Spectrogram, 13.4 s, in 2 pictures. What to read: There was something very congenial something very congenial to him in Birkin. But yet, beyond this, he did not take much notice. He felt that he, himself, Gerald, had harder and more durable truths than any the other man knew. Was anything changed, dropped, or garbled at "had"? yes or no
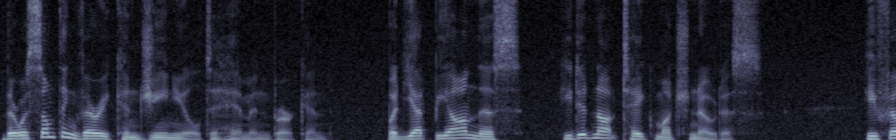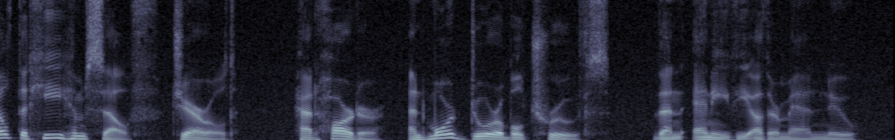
no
